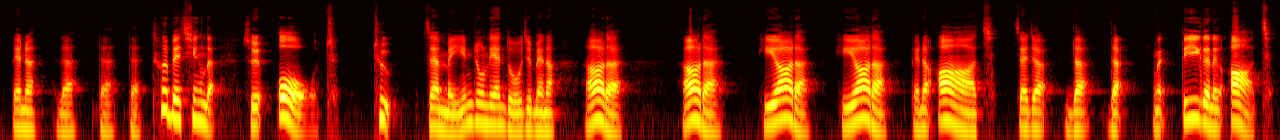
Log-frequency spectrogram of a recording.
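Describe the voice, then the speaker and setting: A man teaching spoken English, who explains pronunciation and repeats words slowly and carefully, chatting with asides and soft laughs. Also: fairly high pitch.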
